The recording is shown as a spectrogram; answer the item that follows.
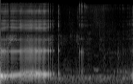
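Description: An interpreter's voice holding a drawn-out hesitation sound for under a second, mid-sentence. After it comes a short pause with faint room noise and a light click or two.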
